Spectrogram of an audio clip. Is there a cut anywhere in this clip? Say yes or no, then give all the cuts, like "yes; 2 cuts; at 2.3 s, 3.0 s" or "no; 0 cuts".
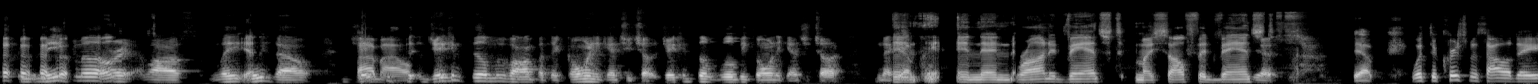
no; 0 cuts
